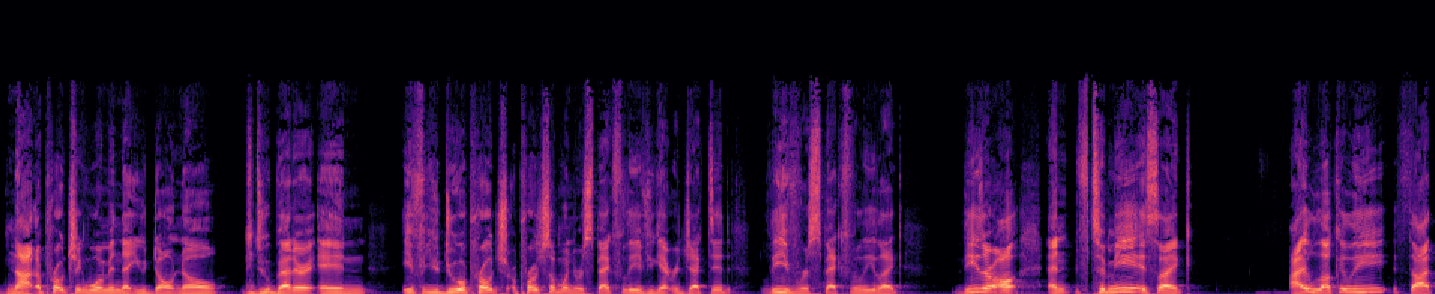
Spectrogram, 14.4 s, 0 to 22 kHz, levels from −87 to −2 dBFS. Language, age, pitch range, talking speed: English, 30-49, 135-175 Hz, 145 wpm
